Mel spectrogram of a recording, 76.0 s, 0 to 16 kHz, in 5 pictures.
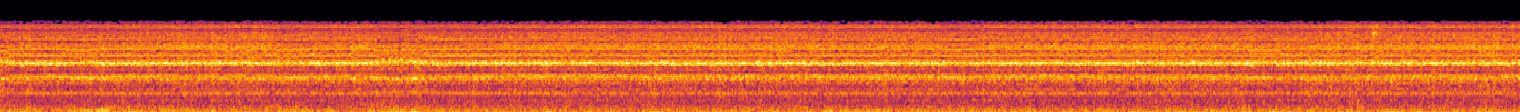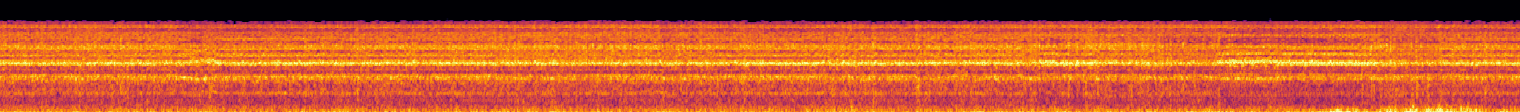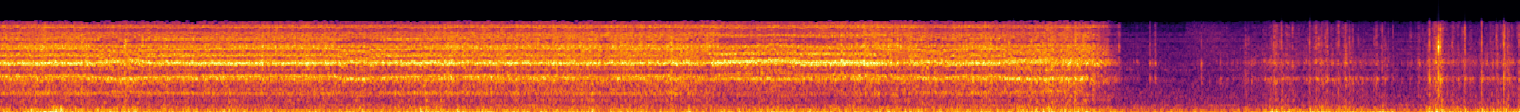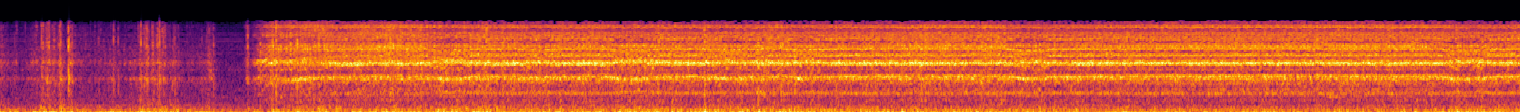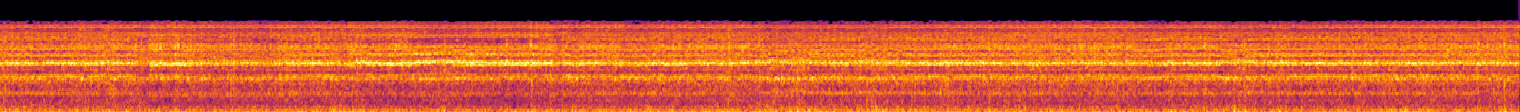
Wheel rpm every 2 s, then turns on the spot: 160, 160, 160, 160, 160, 160, 160, 160, 160, 160, 160, 160, 160, 160, 160, 160, 160, 160, 160, 160, 110, 20, 20, 20, 130, 160, 160, 160, 160, 160, 160, 160, 160, 160, 160, 160, 160, 160.
42-48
